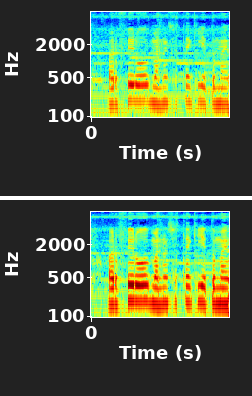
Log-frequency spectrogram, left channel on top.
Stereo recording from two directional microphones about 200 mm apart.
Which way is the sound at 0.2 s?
35° right (ahead or behind).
